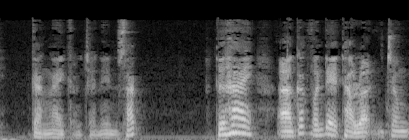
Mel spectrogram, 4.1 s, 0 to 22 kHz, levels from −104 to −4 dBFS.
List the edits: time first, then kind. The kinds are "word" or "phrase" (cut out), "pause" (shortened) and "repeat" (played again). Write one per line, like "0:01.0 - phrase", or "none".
0:01.2 - word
